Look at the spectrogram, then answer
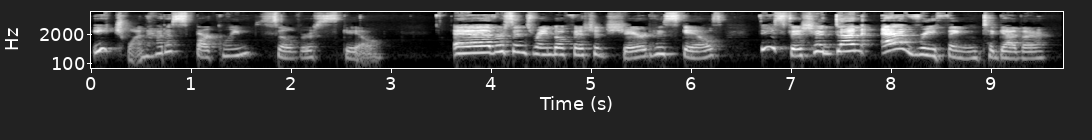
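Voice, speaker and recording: A woman with a high voice reads a picture book aloud as a teacher would for students. Her intonation is very lively, rising and falling widely as she tells the story. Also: a little slow. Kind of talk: expressive children's storybook read-aloud.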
